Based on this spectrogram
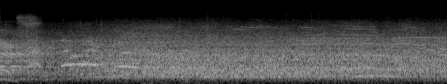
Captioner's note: crowd boos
